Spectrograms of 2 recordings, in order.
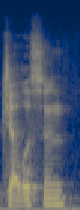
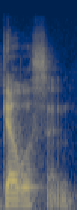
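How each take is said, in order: First: The name begins with a J sound. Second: The name begins with a hard G sound. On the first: The speaker calls it wrong. "some people pronounce it with the J sound" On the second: The speaker calls it right. "hard G"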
